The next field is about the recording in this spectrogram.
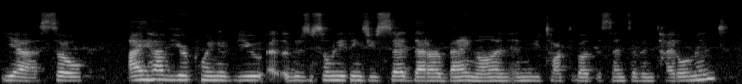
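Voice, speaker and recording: A woman's voice: on the low side, flat delivery, normal speed, slight background noise, poor audio. A middle-aged woman from Canada, talking casually and personally as a participant on an online call through a laptop. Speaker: participant calling in, massage therapist. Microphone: laptop on an online call, no camera.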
